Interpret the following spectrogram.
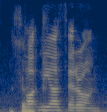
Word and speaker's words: Potnia Theron: Potnia Theron. Potnia Theron. The wrong emphasis on the wrong syllable.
